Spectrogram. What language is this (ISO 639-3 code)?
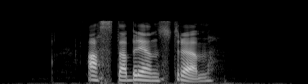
swe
